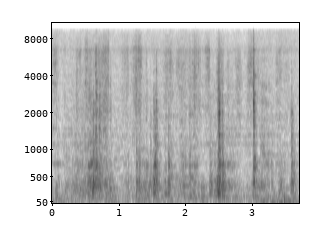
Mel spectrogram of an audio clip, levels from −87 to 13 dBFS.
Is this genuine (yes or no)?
yes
